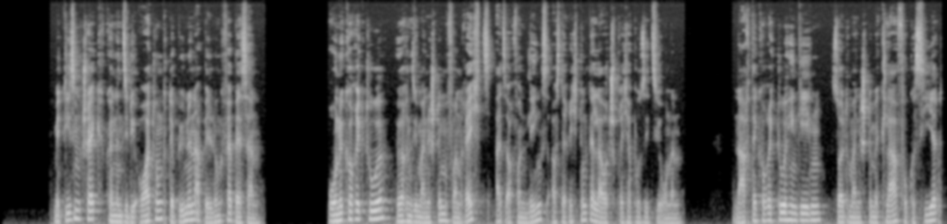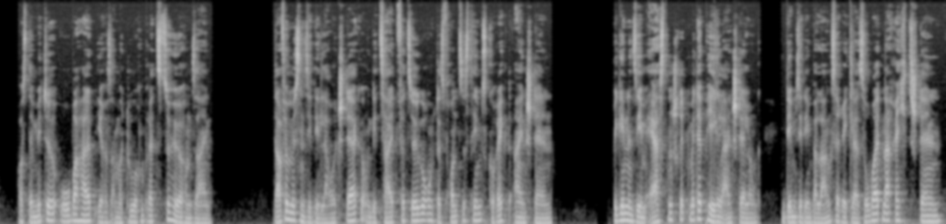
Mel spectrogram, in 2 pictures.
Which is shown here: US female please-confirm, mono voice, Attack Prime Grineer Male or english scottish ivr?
mono voice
